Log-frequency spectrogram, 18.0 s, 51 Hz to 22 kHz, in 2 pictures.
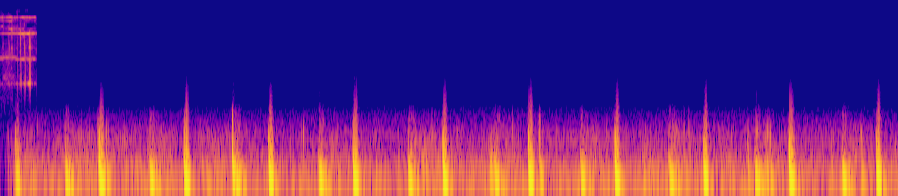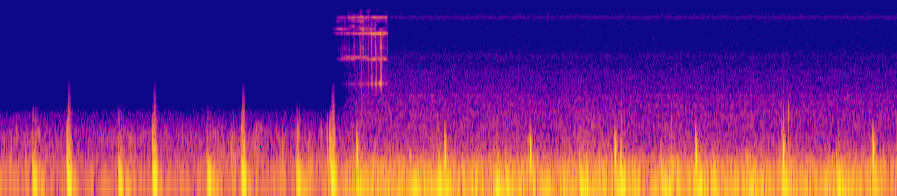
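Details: Regular heartbeat thumps at about 69 a minute, recorded back to back through two digital stethoscopes, Littmann Core Digital (sound A) and Stemoscope Pro (sound B), for comparison; heart sounds.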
